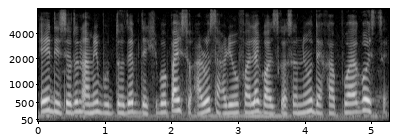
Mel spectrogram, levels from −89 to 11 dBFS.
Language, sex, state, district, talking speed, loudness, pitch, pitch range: Assamese, female, Assam, Sonitpur, 135 wpm, -16 LUFS, 235 Hz, 225-260 Hz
